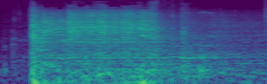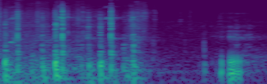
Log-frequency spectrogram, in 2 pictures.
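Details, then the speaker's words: AMC Eagle carbureted engine, cold windy day, new Optima battery, vac advance just moved from ported to manifold vacuum: starter whirs without catching, then scattered clicks; cranks but won't start. Owner suspects not enough choke; carburetor burping fuel out. "it's probably because i do not have enough choke let's want to start really bad it's just burping fuel out too that's not cool"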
